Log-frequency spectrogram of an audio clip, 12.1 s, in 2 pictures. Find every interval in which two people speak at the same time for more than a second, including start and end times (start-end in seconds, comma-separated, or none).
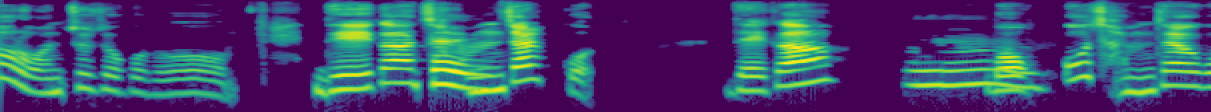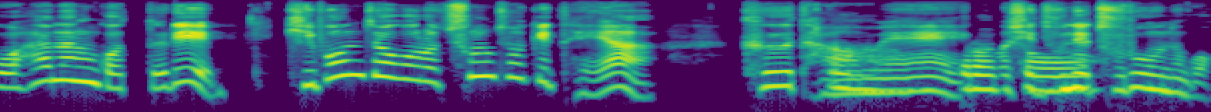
10.2-11.6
